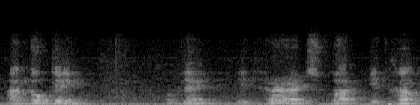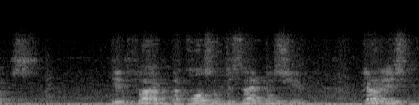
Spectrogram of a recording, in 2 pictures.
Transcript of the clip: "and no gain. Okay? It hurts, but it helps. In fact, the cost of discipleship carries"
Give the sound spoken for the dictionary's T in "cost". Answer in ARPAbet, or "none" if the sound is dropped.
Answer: none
